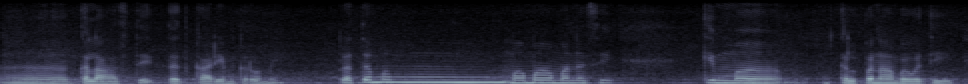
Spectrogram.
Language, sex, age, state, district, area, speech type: Sanskrit, female, 45-60, Karnataka, Dakshina Kannada, urban, spontaneous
